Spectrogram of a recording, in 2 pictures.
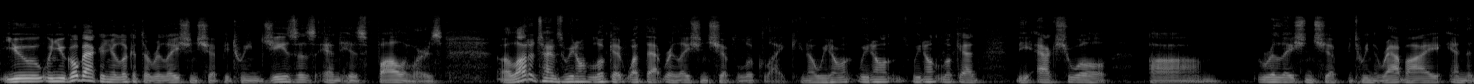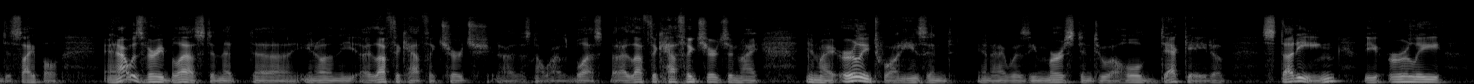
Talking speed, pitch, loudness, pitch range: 200 wpm, 100 Hz, -36 LUFS, 90-115 Hz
